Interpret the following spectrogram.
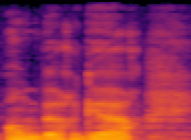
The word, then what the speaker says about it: hamburger: Donc hamburger contient un H aspiré, donc on doit dire le hamburger.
